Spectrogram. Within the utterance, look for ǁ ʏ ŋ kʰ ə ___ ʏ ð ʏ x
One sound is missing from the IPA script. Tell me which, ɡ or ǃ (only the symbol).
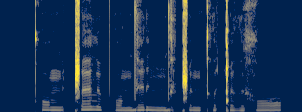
ǃ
